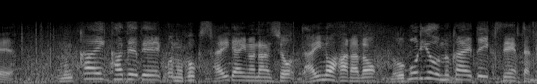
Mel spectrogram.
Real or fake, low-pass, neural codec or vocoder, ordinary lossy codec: fake; none; codec, 16 kHz, 2 kbps, X-Codec, HuBERT features, trained on general audio; none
